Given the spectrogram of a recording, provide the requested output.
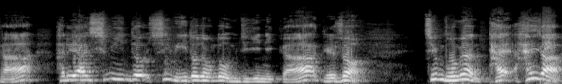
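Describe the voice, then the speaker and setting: Very slowly, a man talks in a high pitch, his voice making very wide pitch swings. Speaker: astronomy livestream commentator. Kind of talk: live commentary.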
